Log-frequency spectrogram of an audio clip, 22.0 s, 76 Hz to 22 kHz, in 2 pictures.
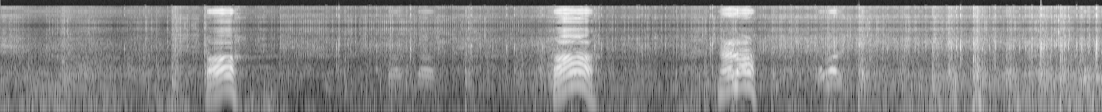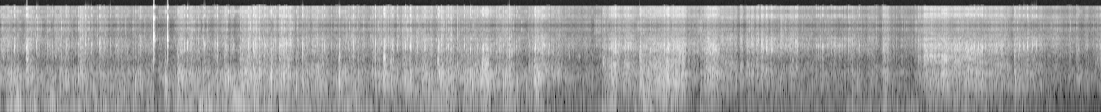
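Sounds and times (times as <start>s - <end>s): wind on microphone: 0.0s - 3.1s, 9.3s - 16.3s
bike frame rattling: 0.0s - 22.0s
clicks and knocks from bumps: 7.1s - 22.0s.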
